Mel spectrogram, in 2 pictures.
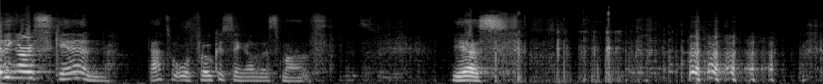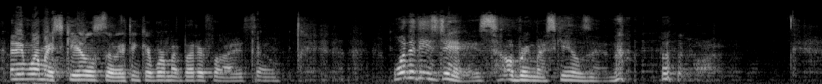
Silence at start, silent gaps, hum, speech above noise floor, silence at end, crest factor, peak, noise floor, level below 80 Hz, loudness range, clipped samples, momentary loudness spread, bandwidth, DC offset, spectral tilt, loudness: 0 s; none; none; 37 dB; 0.15 s; 22 dB; 0 dBFS; -58 dBFS; -60 dBFS; 8 LU; under 0.1%; 23 LU; 15.5 kHz; under 0.1%; -3.5 dB/octave; -20 LUFS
